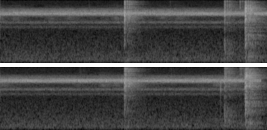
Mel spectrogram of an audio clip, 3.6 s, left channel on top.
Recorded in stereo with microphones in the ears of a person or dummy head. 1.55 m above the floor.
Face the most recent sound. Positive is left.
turn(degrees=0)  # may be behind; listen again after turning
